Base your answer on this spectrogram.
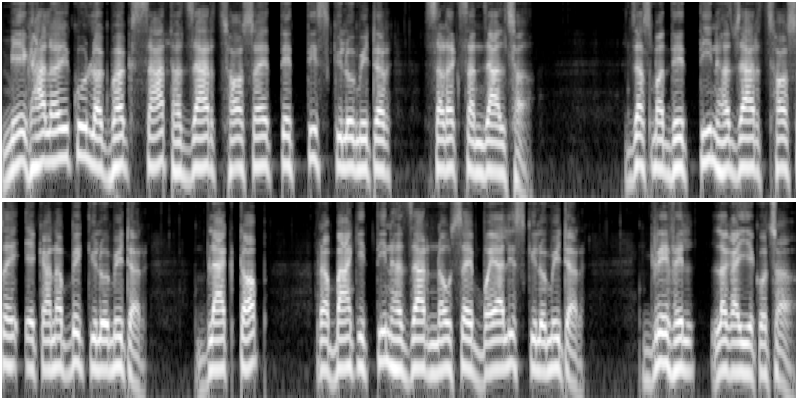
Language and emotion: Nepali, neutral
